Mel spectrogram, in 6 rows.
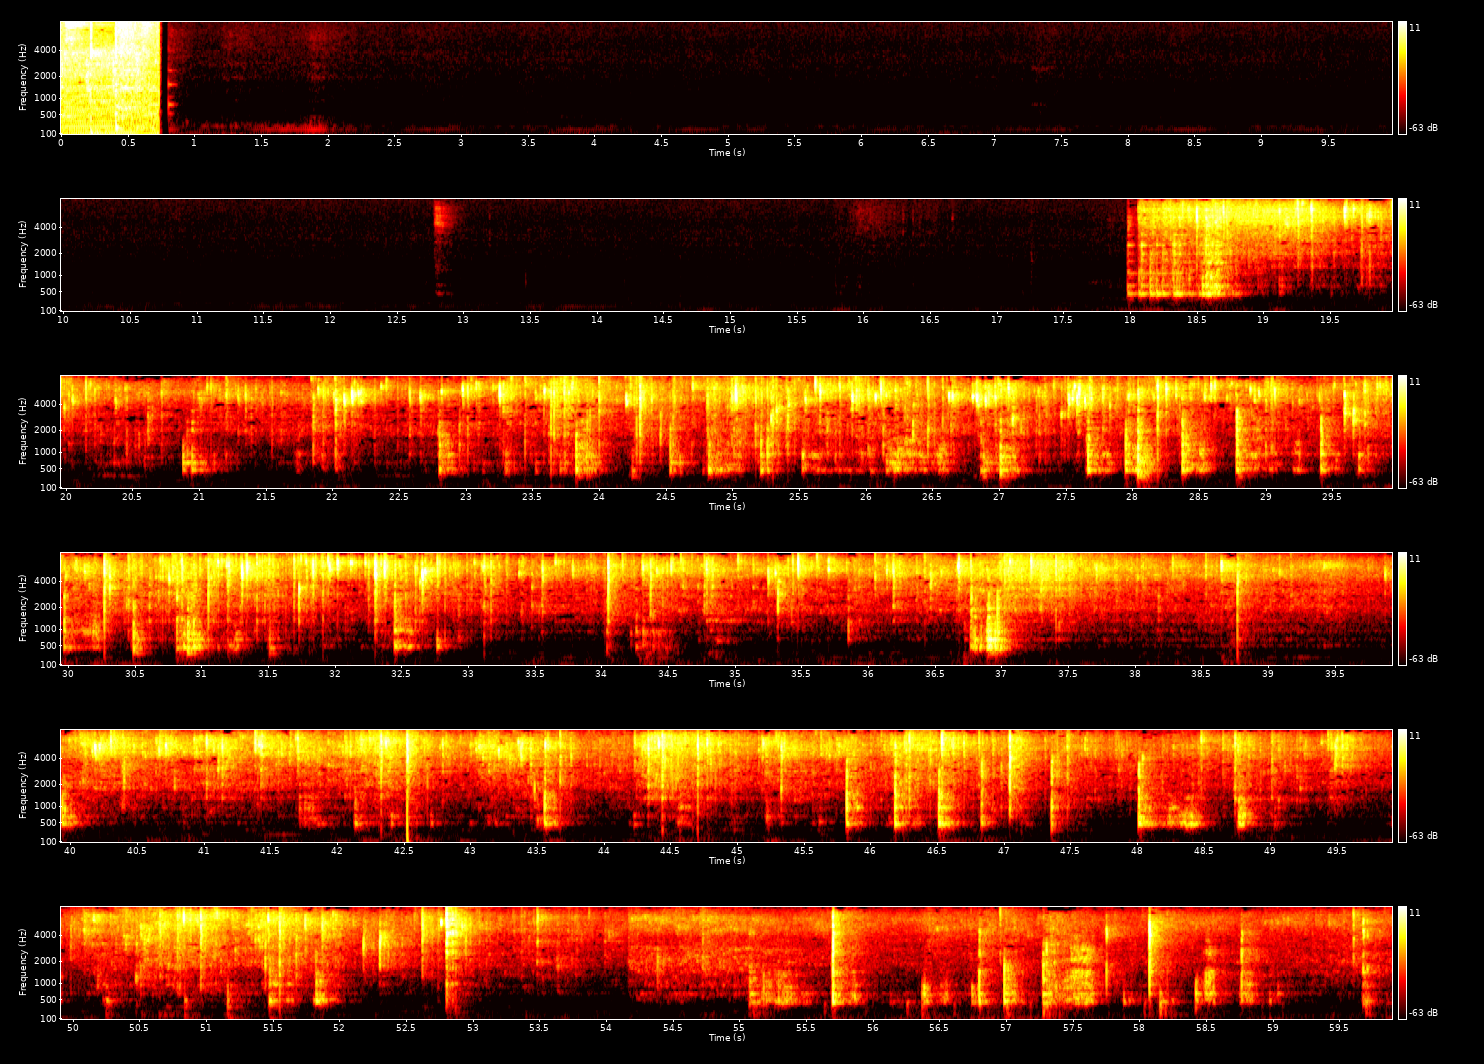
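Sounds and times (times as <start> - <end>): wooden spatula scraping pan: 18.0 - 19.4, 22.8 - 31.7, 36.8 - 37.4, 41.6 - 42.6, 43.2 - 49.1, 50.2 - 52.1, 54.2 - 59.9
garlic sizzling in hot oil: 18.0 - 59.9.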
